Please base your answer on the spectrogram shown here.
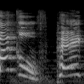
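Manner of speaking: put-on gremlin child voice. Ringing a doorbell in a game, answering as Kuno: Kuno impression. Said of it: "I'm gonna do the Kuno thing".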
